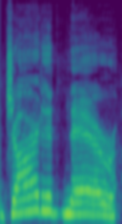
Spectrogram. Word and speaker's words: giardiniera: I saw a video that you had about how to pronounce it correct. I love it. Giardiniera.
